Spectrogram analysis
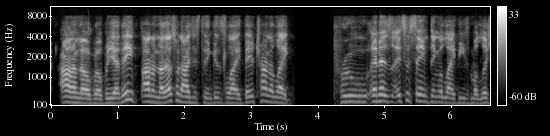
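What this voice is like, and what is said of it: Usual voice. Nothing is said of it.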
